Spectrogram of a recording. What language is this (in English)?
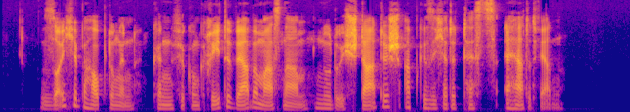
German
